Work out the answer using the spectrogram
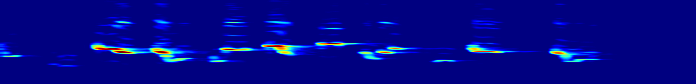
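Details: Caged straw-headed bulbul in full song, singing both high and low and including forest-song fills; its tail feathers are regrowing. Loud, liquid warbled phrases are broken into quick bubbling notes that swoop up and down.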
